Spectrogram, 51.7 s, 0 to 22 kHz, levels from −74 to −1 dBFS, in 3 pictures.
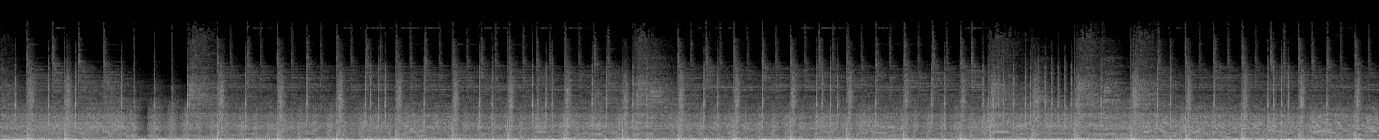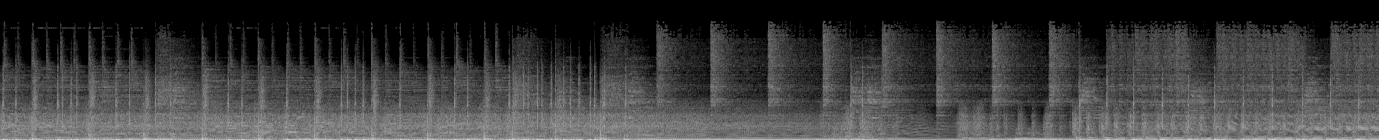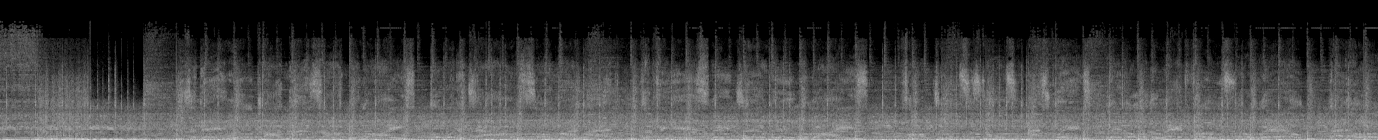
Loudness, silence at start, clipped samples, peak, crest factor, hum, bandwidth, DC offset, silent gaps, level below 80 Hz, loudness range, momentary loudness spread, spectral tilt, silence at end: -22 LUFS; 0 s; under 0.1%; -10 dBFS; 12 dB; none; 19 kHz; under 0.1%; none; -26 dBFS; 3 LU; 3 LU; -4 dB/octave; 0 s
